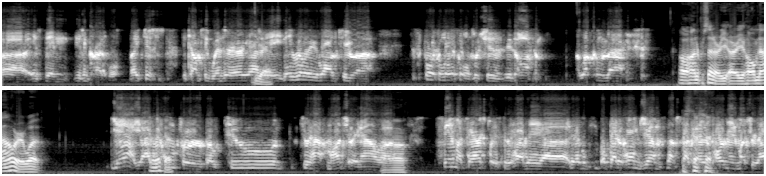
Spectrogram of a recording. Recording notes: on the phone (05:26)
